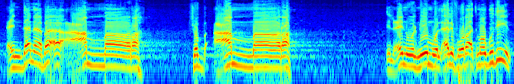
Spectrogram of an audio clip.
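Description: Egyptian male professor, fairly high voice, drills students with questions, slow repeated names, echoing hall. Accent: Egyptian Arabic. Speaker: hadith professor. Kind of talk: classroom lecture. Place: large mosque hall. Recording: long hall reverb.

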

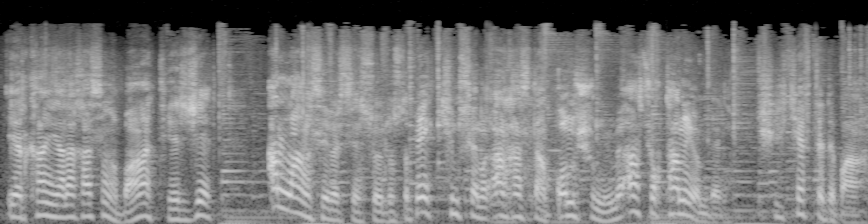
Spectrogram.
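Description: A man's voice: a little high, big pitch swings, racing, a bit bright. An actor playing a lovesick, hot-headed young man who complains dramatically in a sitcom. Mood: self-pitying. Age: young adult. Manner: dramatic, exaggerated, whiny outbursts. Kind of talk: TV sitcom acting. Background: background music.

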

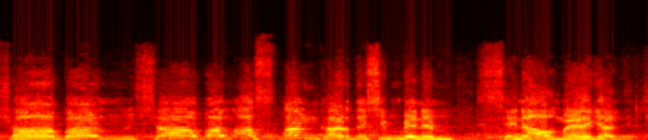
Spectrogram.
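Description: An actor playing a gruff, bossy tough-guy football club boss in a comedy film, barking orders and threats. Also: high voice, animated, normal speed, fairly bright tone. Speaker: team manager. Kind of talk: 1970s comedy film dialogue.

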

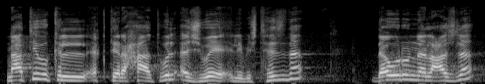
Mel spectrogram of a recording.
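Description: Fast-talking Tunisian TV host. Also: male voice, high voice, a bit bright. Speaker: talk show host. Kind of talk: quick TV talk show hosting.

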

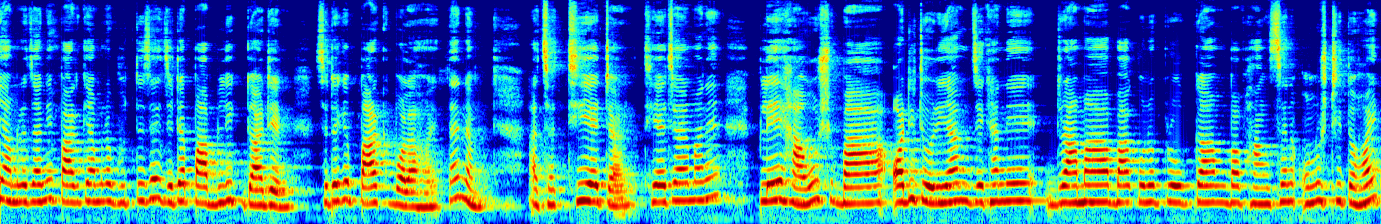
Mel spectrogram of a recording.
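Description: Bengali lady teacher, high voice, goes over vocab words and spells them out for exam prep. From West Bengal, India. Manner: explains step by step, spells words letter by letter, asks and answers own questions.

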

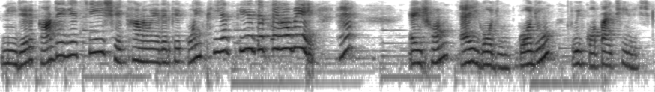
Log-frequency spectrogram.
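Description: A woman's voice: high voice, very animated, normal speed, faint music behind. A woman voicing a scolding ghost maid. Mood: indignant. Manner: grumbling, scolding, rustic speech. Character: sharp-tongued female ghost servant, fed up. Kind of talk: cartoon story voice acting.

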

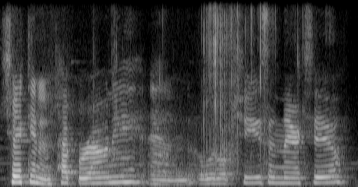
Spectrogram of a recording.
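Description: A woman's voice: fairly high pitch, moderate pace, slight background noise, poor audio. A woman in her forties, a restaurant owner, talking in a friendly, chatty way during a casual sit-down interview in a restaurant booth. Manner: friendly, chatty, laughs easily. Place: brick-walled restaurant booth, indoors. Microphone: lapel mic.

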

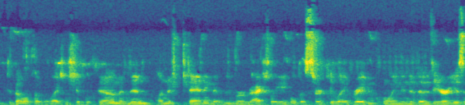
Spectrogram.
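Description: A very deep-voiced man talks casually on an online community call, stopping often with ums and restarts. His audio is muffled and noisy. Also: roomy sound. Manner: hesitant, many fillers and restarts. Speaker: community member giving an update.

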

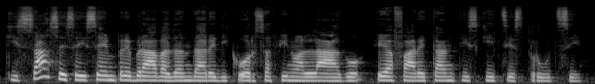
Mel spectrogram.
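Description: A woman doing a kindly old grandfather goose from a storybook. He speaks softly, often in a hushed, coaxing way. The voice stays gentle and patient. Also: fairly low pitch, steady tone, normal speed, natural voice.

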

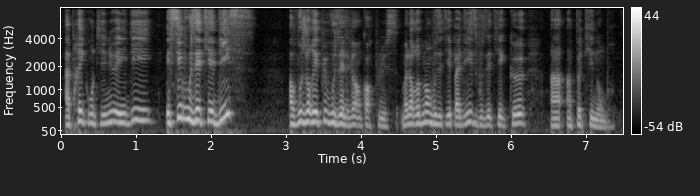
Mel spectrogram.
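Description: High-voiced rabbi teaching over video call. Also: male voice, quick pace. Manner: declaims passages loudly, then translates them in a calmer voice; repeats words while searching for them.

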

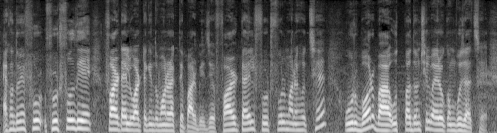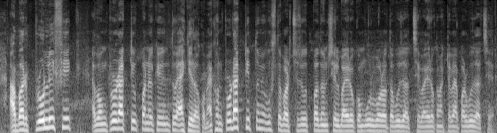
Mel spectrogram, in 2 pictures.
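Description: A young man teaching vocabulary for admission tests, repeating word lists quickly as a tutor. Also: a little high, animated, darkish tone. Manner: rapid, repetitive drilling of word lists. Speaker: English tutor. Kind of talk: admission test vocabulary lesson.

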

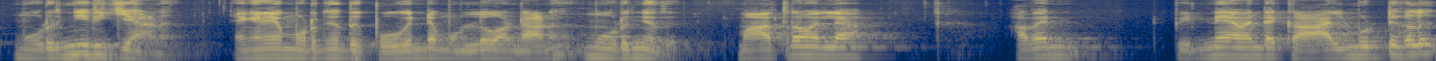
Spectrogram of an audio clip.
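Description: A man explains a children's poem in a relaxed lesson, at an ordinary mid pitch. He is patient, repeats points and poses simple questions before answering them himself. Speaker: teacher.

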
